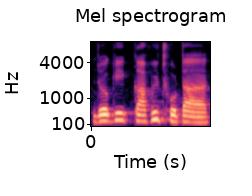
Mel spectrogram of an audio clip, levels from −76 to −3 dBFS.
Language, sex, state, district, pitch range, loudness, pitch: Hindi, male, Jharkhand, Garhwa, 160-200 Hz, -14 LUFS, 175 Hz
